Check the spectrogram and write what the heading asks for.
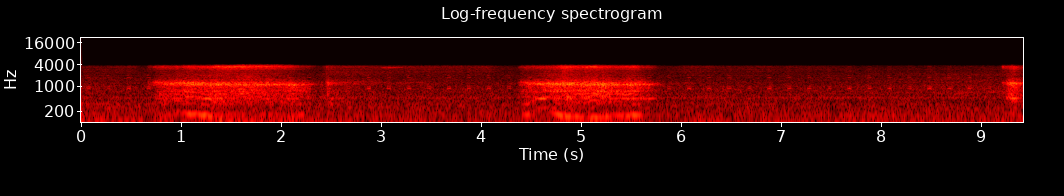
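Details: Adult man snoring: two long rattling inspiratory snores a few seconds apart in a quiet room, before he is woken with a syringe of water dropped into his mouth.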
